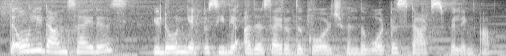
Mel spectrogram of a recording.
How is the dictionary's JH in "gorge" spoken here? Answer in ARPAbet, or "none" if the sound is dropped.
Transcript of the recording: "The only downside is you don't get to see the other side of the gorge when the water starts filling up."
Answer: JH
